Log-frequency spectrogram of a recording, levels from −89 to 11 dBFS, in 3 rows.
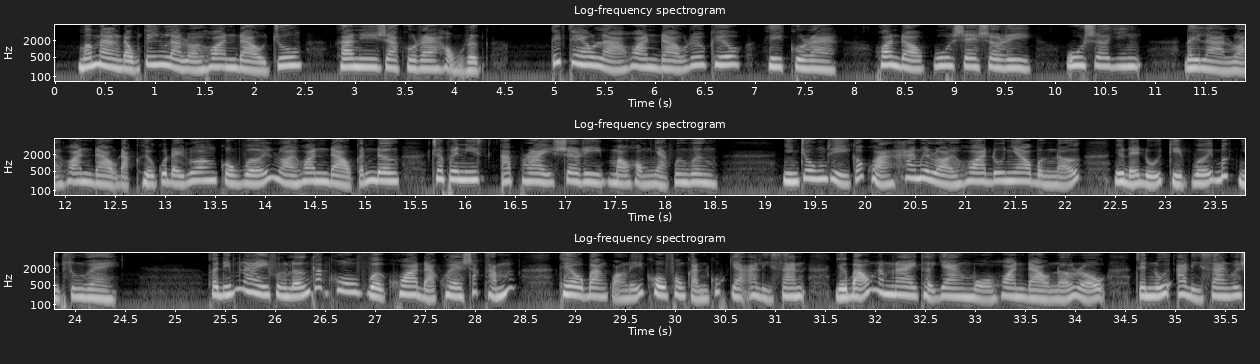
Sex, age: female, 60-79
